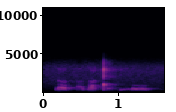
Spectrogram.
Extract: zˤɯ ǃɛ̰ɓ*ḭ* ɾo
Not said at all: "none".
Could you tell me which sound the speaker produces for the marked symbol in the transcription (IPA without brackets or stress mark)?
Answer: ḛ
